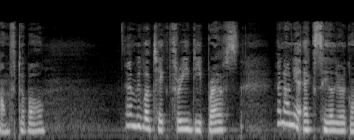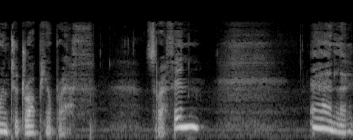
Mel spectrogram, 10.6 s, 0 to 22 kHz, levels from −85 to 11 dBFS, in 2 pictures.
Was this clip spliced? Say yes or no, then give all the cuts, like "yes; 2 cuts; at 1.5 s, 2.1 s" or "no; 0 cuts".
yes; 2 cuts; at 5.2 s, 7.6 s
